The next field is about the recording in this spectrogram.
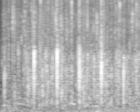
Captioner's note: applause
